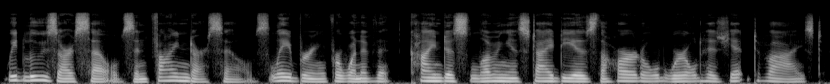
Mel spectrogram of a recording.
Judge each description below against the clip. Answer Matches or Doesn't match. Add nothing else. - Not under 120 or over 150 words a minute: Matches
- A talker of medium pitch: Matches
